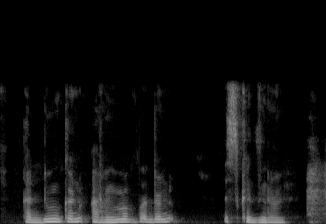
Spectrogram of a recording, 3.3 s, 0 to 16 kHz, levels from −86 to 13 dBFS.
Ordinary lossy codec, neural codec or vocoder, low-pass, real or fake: none; autoencoder, 22.05 kHz, a latent of 192 numbers a frame, VITS, trained on one speaker; 9.9 kHz; fake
